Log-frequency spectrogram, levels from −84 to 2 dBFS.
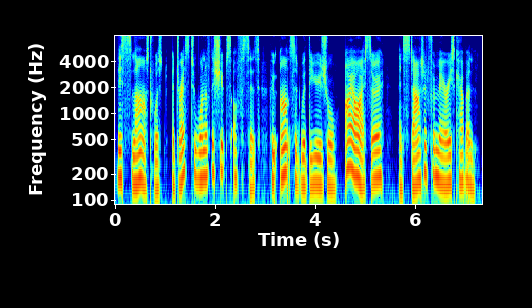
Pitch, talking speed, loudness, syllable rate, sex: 170 Hz, 190 wpm, -18 LUFS, 5.4 syllables/s, female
